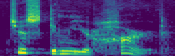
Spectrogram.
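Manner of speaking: slow, breathy hush with no voice; whispered plea. Acted. Preacher voicing God's plea to the congregation, whispered. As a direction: whisper it slowly like a secret longing.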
